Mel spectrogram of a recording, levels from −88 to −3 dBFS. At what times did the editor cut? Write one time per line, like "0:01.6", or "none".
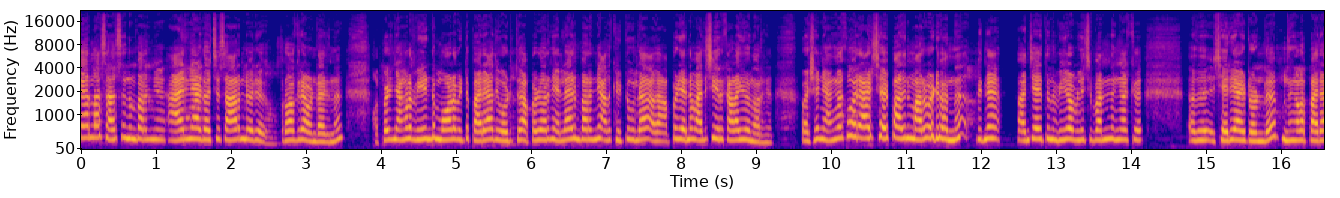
none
